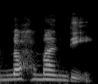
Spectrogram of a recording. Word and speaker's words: Normandie: হ্যাঁ, La Normandie. মন্দি না, নরমান্দি, Normandie. Une raison, region, région, école. একোলো। এখানে ওই উচ্চারণটা হবে ভাইয়া?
